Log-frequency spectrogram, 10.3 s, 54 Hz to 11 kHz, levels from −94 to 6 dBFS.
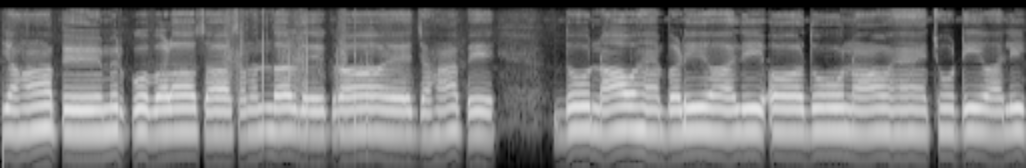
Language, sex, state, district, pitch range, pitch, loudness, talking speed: Hindi, male, Jharkhand, Sahebganj, 170-180 Hz, 175 Hz, -15 LUFS, 135 wpm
